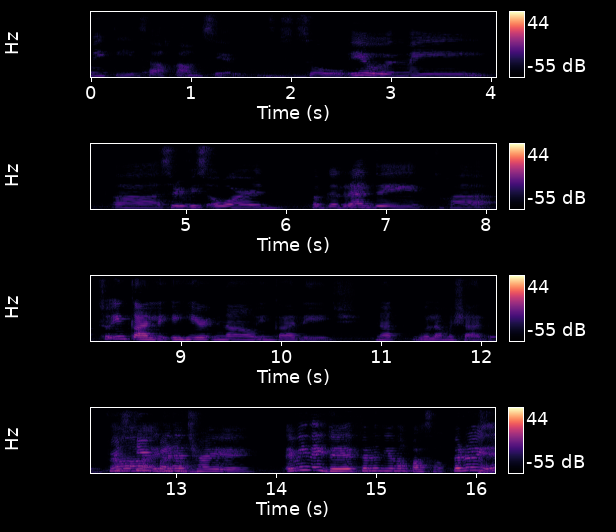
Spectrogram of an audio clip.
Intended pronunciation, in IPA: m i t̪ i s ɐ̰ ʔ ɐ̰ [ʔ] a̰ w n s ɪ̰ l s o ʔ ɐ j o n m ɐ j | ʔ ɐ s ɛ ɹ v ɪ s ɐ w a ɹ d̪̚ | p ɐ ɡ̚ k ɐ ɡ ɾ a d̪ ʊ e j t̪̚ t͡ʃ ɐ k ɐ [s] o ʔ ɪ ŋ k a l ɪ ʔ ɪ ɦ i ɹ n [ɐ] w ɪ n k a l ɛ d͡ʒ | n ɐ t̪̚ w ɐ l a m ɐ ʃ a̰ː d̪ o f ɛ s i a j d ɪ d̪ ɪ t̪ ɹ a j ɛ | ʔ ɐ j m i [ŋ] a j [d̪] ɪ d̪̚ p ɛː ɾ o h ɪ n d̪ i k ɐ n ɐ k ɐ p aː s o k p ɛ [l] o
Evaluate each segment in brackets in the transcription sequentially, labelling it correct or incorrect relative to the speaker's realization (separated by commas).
incorrect, correct, incorrect, incorrect, correct, incorrect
